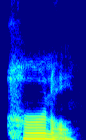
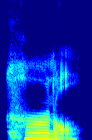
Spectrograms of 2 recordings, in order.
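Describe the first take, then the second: No difference in how they are said.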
